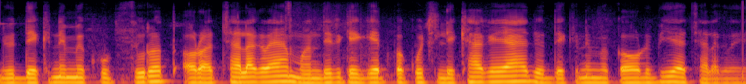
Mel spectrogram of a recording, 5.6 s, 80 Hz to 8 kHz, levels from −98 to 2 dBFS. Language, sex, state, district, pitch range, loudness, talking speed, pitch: Hindi, male, Maharashtra, Washim, 115-130 Hz, -17 LUFS, 280 wpm, 120 Hz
